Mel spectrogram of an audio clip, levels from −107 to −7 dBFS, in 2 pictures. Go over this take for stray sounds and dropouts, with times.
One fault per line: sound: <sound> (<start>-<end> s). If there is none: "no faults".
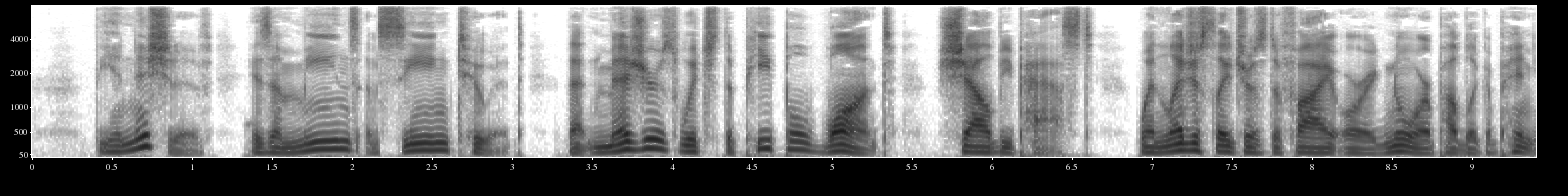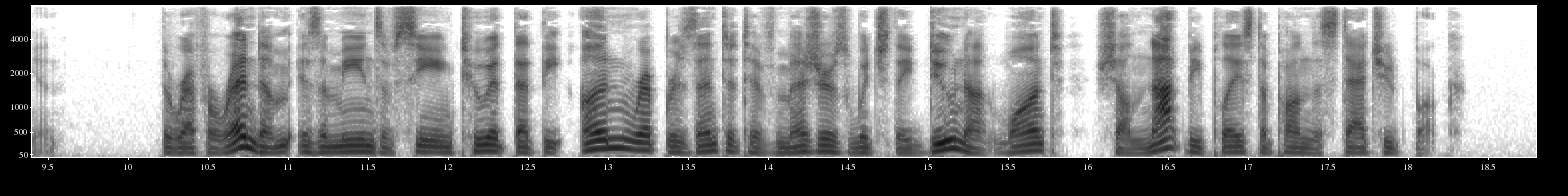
no faults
